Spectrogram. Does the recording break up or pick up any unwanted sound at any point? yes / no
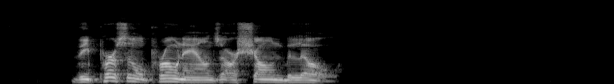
no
